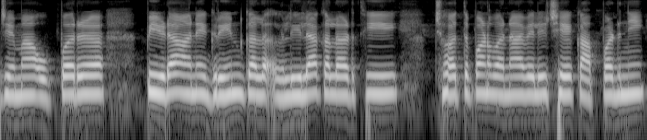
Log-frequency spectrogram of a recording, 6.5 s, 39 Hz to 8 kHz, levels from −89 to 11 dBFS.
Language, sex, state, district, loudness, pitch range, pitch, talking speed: Gujarati, female, Gujarat, Valsad, -13 LUFS, 215-230 Hz, 220 Hz, 120 wpm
